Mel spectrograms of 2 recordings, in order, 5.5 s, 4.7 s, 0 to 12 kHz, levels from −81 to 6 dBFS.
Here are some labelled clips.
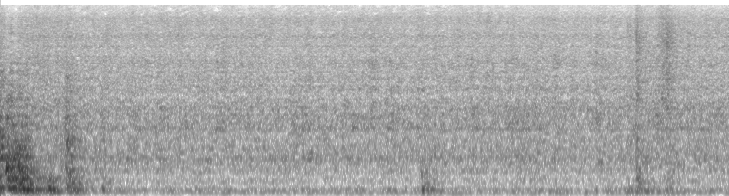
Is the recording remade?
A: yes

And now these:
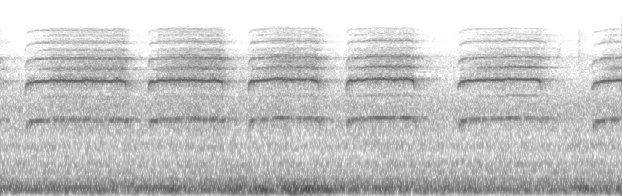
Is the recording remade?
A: no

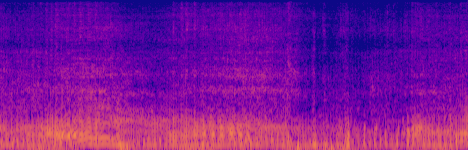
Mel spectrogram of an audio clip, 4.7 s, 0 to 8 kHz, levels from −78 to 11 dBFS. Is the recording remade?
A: yes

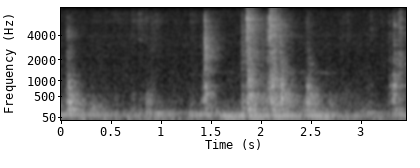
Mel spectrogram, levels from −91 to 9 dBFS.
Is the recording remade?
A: yes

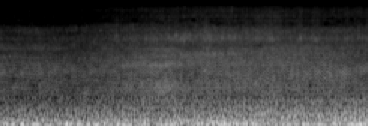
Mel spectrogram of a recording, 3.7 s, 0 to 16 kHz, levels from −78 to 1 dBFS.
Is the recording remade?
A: yes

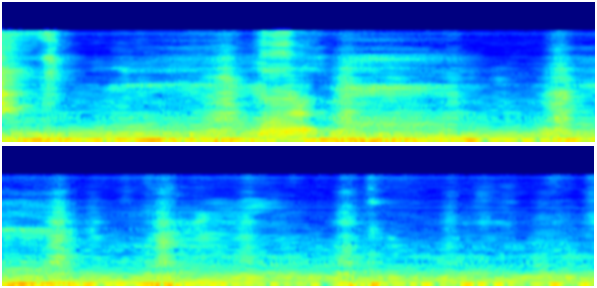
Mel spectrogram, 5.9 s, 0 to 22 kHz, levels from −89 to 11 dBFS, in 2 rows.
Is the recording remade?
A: yes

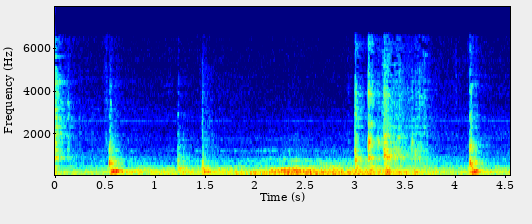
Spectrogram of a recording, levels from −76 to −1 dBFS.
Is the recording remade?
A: no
